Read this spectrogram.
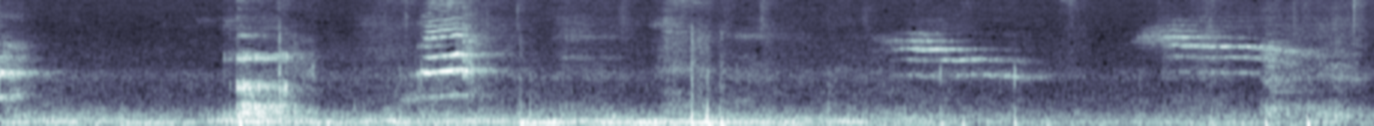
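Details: Lonely kitten indoors at home, looking for company, makes soft, short meows scattered across a low, rumbling background hum, with a thump early on.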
